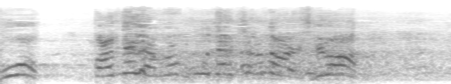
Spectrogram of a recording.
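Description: Speech only: a voice delivering a line of dialogue in Mandarin.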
